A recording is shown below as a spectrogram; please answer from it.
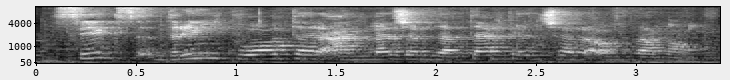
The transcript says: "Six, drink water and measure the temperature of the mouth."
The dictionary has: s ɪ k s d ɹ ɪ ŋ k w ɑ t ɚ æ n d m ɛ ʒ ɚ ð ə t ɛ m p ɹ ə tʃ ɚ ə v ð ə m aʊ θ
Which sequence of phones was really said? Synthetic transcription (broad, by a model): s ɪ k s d ɹ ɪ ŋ k w ɑ t ɚ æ n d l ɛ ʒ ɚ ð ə t ɛ m p ɹ ə tʃ ɚ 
